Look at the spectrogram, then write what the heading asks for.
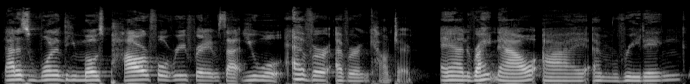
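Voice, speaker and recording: A woman's voice: medium pitch, steady tone, normal speed. A young woman with a stuffy nose hosting a solo podcast, talking candidly and earnestly, swearing casually as she goes. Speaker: podcast host.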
